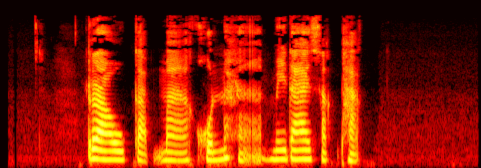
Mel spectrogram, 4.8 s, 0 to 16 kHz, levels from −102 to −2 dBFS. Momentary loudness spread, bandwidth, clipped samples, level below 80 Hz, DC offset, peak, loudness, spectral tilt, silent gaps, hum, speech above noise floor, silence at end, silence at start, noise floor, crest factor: 11 LU; 11.5 kHz; under 0.1%; -64 dBFS; under 0.1%; -2 dBFS; -23 LUFS; -4.5 dB/octave; none; none; 43 dB; 1.25 s; 0.9 s; -65 dBFS; 22 dB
